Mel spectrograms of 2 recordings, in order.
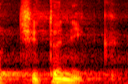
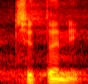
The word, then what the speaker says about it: Titanic: Essa pronúncia existe até hoje. Ora, é um navio britânico. Não há nenhum motivo para chamar um navio inglês de Titanic. Ou eu digo em inglês ou eu digo em português. Por que é que eu opto por pronunciar de forma francófona? Porque toda a elite brasileira falava francês. Éramos todos francófonos. E o navio era Titanic.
